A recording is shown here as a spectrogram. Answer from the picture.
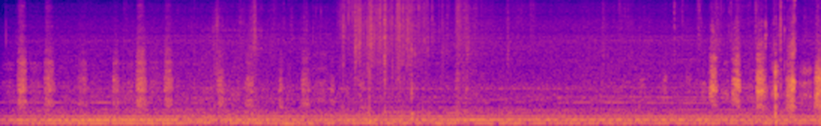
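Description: Eight-year-old black Lab mix panting hard right at the microphone, about three breaths a second, winded from a long bout of ball fetching. It turns into a few louder, sharper sounds near the end.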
